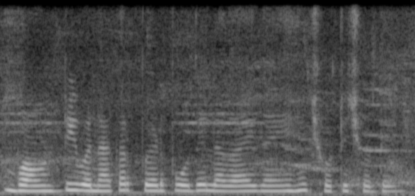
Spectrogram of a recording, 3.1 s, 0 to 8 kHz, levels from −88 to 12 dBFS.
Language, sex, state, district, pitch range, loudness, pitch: Hindi, female, Bihar, West Champaran, 220-240 Hz, -19 LUFS, 225 Hz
